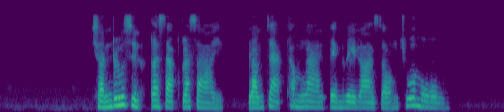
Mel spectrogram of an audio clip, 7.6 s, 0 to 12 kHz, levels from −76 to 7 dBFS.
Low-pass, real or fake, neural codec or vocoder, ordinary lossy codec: 7.2 kHz; fake; codec, 16 kHz, 1 kbps, FreqCodec, larger model; none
